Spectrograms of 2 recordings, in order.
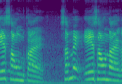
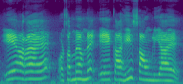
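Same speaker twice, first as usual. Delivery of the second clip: usual speaking voice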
